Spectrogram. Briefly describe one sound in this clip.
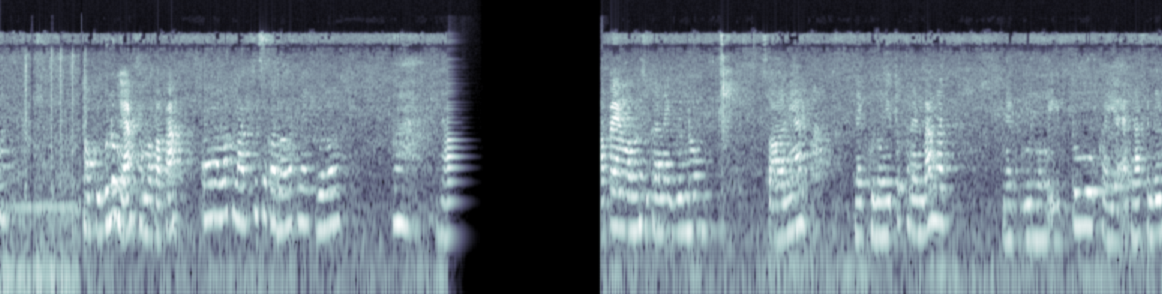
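A middle-aged woman talks tearfully, close by.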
